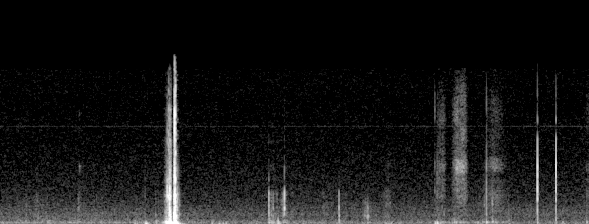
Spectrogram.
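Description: Handling noise on a body-worn or mounted action camera: one loud knock a little under two seconds in, then scattered light clicks and rustles, with two sharp clicks near the end, as the camera is gripped and turned.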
